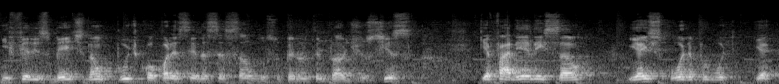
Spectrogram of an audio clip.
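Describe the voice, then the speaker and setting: A man is speaking. Music plays in the background, and the room echo is audible. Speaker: retired judge. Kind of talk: testimony.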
